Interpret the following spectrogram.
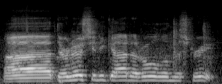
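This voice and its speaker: A man narrating a tabletop game as game master, improvising descriptions in halting pieces. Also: high voice.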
